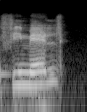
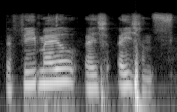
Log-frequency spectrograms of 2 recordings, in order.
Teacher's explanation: when you're pronouncing this L, okay, you need to bring your tongue more forward in the mouth. If not, you're saying female, okay, and it's el, and your tongue is back further in your mouth.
